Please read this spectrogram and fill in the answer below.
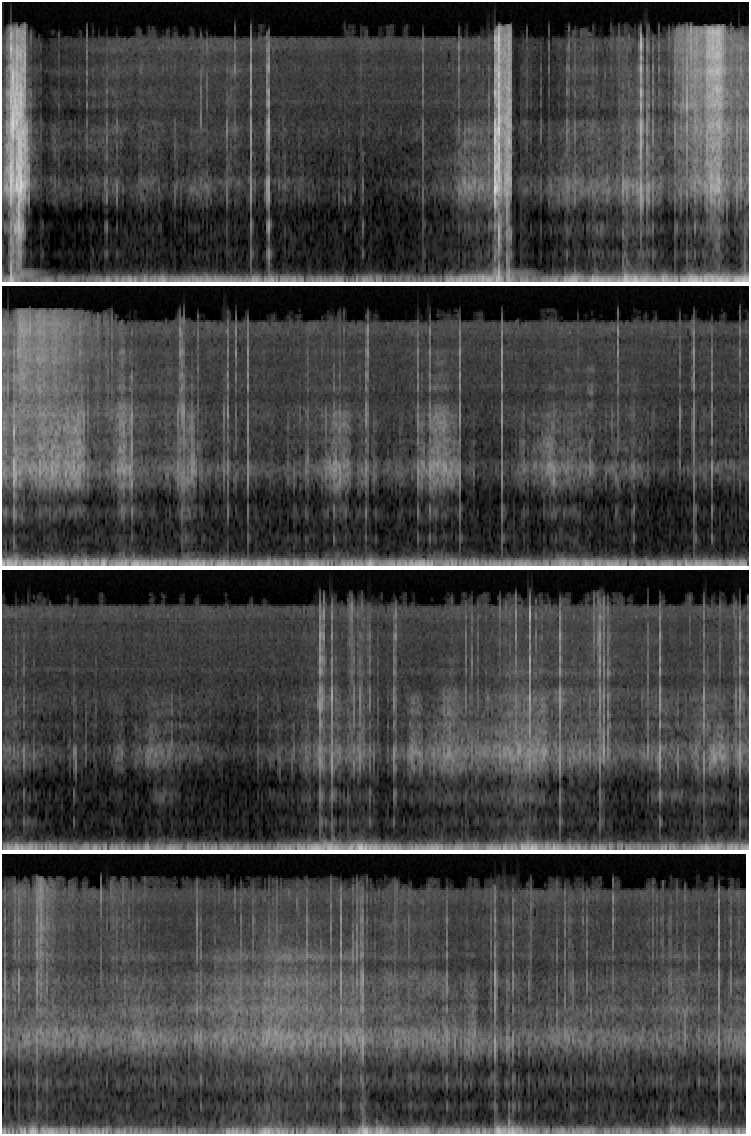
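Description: A snowboard riding through deep powder, with the board hissing and swishing through the snow and a heavy rumble of wind on a helmet-mounted camera. Two sharp knocks stand out, one at the very start and one about five seconds in.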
